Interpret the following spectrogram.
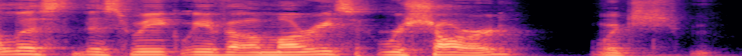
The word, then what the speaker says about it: Maurice Richard: Starting off the list this week, we have Maurice Richard, which pronounced it correct this time, but $1,100 for a 1952 Parkhurst.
